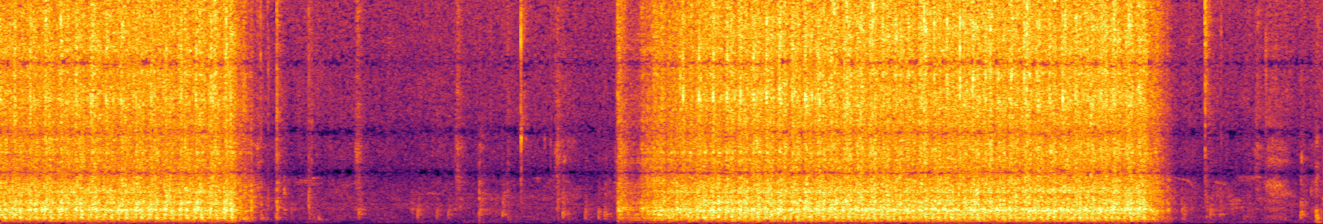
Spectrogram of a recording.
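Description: A sewing machine stitches bias tape onto fabric in two long, fast, steady whirring runs, with a few seconds of quiet handling and soft clicks between them and a pause at the end.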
